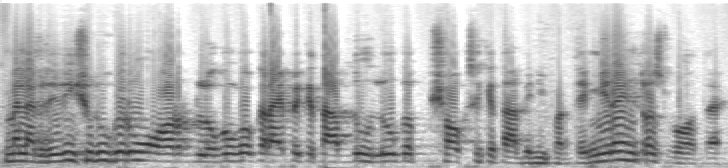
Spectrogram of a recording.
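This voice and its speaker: A man's voice: fairly high pitch, quick pace, darkish tone, slight background noise, poor audio. A man giving a classroom lecture, talking it through conversationally and posing questions he then answers himself. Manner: conversational, asks rhetorical questions and answers them.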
